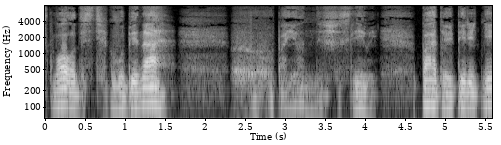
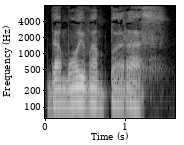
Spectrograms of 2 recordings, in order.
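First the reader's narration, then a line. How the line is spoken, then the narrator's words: Timid prompter's voice. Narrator (Russian): робко проговорил суфлер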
